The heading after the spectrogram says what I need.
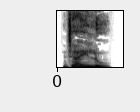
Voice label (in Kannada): "ಜೈಲು", Kannada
